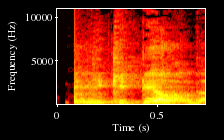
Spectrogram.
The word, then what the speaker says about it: Никипелов: А, Никипелов, да, правильно. Я тоже на, на, ударении споткнулся.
